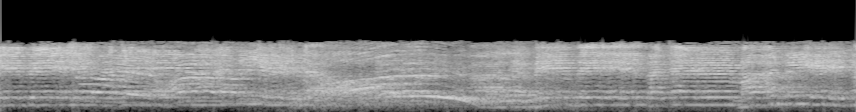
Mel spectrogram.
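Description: A man's voice chanting a drawn-out melodic recitation of mourning poetry at a microphone, with long held, wavering notes and a slow rise and fall in pitch through the middle.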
